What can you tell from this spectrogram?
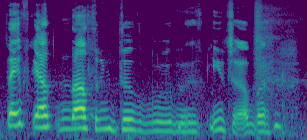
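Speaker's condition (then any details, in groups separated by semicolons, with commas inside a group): Multiple sclerosis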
